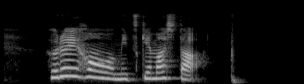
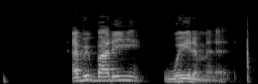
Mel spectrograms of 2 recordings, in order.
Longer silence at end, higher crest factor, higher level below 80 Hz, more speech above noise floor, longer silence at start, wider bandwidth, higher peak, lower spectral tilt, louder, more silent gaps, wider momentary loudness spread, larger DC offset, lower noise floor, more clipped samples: first, 0.65 s vs 0.1 s; second, 18 dB vs 24 dB; second, -78 dBFS vs -66 dBFS; about the same, 63 dB vs 63 dB; first, 0.5 s vs 0.05 s; about the same, 11.5 kHz vs 11 kHz; about the same, -6 dBFS vs -4 dBFS; second, -2.5 dB/octave vs -5 dB/octave; about the same, -22 LUFS vs -24 LUFS; neither; second, 7 LU vs 15 LU; neither; about the same, -84 dBFS vs -87 dBFS; neither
